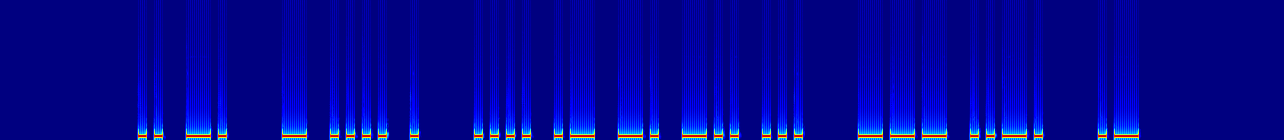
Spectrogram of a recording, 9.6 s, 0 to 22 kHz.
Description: Morse code, heard as a keyed tone, about 20 wpm, 700 Hz. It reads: IN THE HANDS OF A
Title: Sets of 5 Words Encore 20wpm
